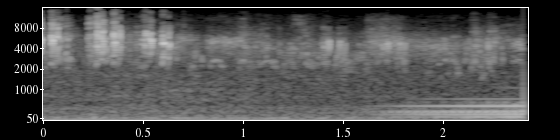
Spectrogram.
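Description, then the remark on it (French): A few shrill, high-pitched screaming calls of common swifts burst out in quick succession, followed by softer, thinner swallow twittering, with a low steady tone rising underneath toward the end. “Leurs cris sont souvent pris pour des cris d'hirondelles. Or, ils sont très différents. Écoutez plutôt.”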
